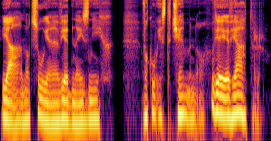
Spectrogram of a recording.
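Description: A man's voice: low-pitched, little pitch movement, vocal fry, a little mellow, no echo, studio quality, exaggerated voice. A man voicing a prim, touchy middle-aged female teacher who talks defensively and earnestly in an audiobook. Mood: dreamy. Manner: defensive, earnest, dramatic pauses. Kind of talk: audiobook character voice.

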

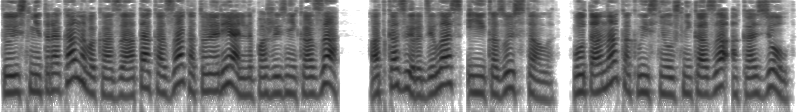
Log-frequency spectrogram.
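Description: A woman's voice: on the low side, lively intonation, brisk, dry recording, natural voice. Woman as enraged male studio director, bellows orders, audiobook, dry close sound. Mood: furious. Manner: yelling orders, cursing. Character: angry shouting male TV director.

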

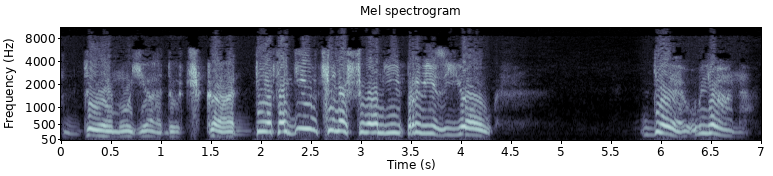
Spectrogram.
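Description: A frantic Cossack captain, dishevelled and enraged, voiced by a man reading a story. He shouts harshly, leaping high in pitch. The sound is dry and close, a little dull. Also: sing-song, slow, dry recording, heavily acted. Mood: furious. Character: furious male Cossack captain, wild and desperate father.

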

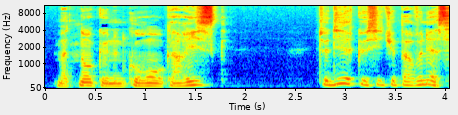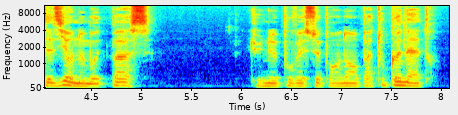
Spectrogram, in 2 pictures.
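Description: A man's voice: medium pitch, mellow, slightly rough, close to an everyday voice. A man playing a gloating master criminal. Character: menacing male master criminal, commanding, gloating.

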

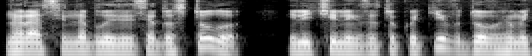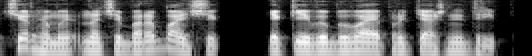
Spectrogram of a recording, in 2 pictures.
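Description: An audiobook narrator reads a scripted text in a steady, measured voice of medium pitch with a dark, mellow tone. He's close on a studio mic, and the recording is dry, without any room sound.

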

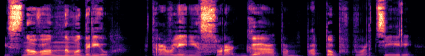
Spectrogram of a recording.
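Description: A man reading an audiobook, voicing a cold, scheming woman who calmly mocks her friend. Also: mid-range voice, moderate pace, dry recording, studio quality, pitched above the performer's own voice. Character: scheming cold female killer, calm and mocking.

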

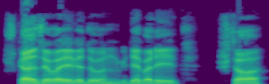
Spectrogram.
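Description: A stern warrior priest speaks in a gruff, commanding way, as a male narrator voices him. It sits low and unhurried, in a dull, dry storybook recording. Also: fairly bright tone, no room sound. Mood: urgent.

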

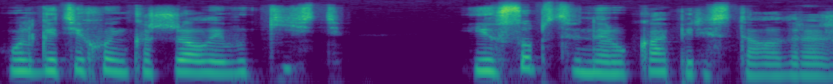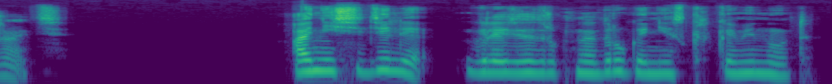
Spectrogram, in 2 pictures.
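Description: A woman narrating an audiobook in an even, measured way. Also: mid-range voice, dry recording, clean studio sound.

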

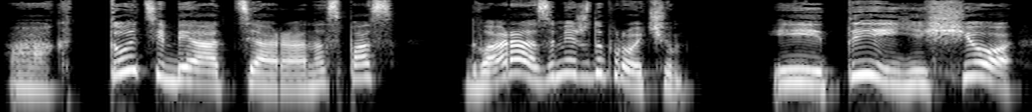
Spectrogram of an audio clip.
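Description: A mischievous little god in a boy's shape, put on by a woman reader, raising the voice high above her own and talking in a petulant, teasing rush. It sounds knowing and older than its size. The recording is close and completely dry. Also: big pitch swings, no room sound. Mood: indignant. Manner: petulant, teasing, quick, grown-up under a child's voice. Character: cheeky shape-shifting child god, boyish, grumpy. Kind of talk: audiobook character voice.

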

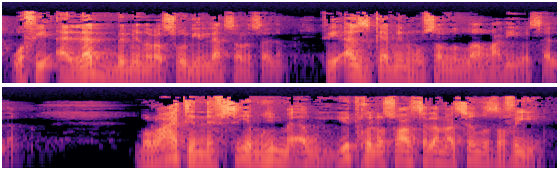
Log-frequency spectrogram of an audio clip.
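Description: A man's voice: mid-range voice, vocal fry, a little mellow. A man with an Egyptian Arabic accent giving a colloquial religious lecture, asking rhetorical questions and repeating points for emphasis. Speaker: preacher.

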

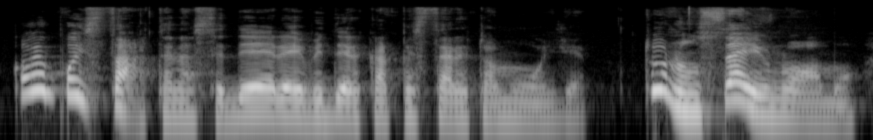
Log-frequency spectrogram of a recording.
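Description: Woman voicing a shrill scolding diner owner. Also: very animated, moderate pace, a little mellow. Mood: indignant. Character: indignant middle-aged woman diner owner.

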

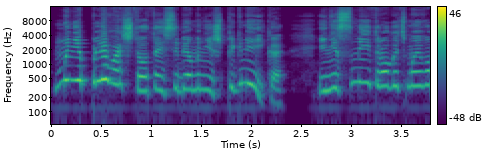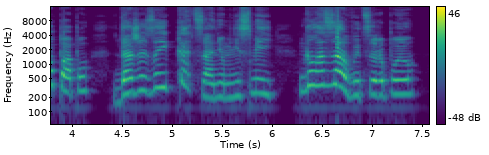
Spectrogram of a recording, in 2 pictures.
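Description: Man putting on a jealous young woman, screeching, spiteful, very high, storybook audiobook. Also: very animated, normal speed. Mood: furious. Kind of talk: audiobook reading.

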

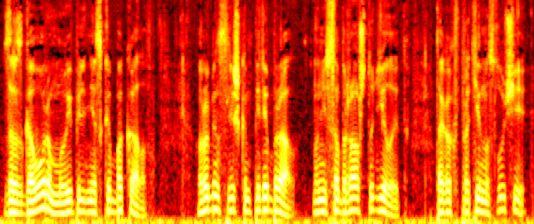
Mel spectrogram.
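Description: A man voicing a panicky, loud male film producer in an audiobook, yelling and hysterical. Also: fairly low pitch, fast, no room sound, lightly acted. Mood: smooth excuses.

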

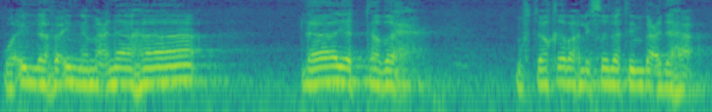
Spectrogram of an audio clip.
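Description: A male teacher giving a recorded lecture, spelling out his examples slowly and with care. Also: a little high, warm tone, in a large hall, slight background noise. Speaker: grammar teacher.

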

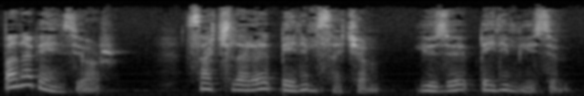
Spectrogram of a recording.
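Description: A woman's voice: sits low, very animated, unhurried, creaky, mellow, breathy edge, exaggerated voice. A woman voicing a flighty rich young mother who coos and fusses, in an audiobook. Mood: chatty. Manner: cooing, affected.

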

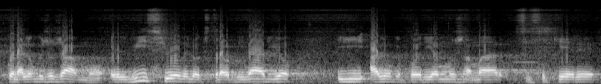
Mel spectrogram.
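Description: A man's voice: mid-range voice, steady tone, normal speed, highs cut off. A man with an Argentine accent, a lecturer thinking aloud on a panel in a discursive way, often adding tag questions. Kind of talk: reflective panel talk. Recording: echoey hall with faint noise.

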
